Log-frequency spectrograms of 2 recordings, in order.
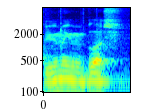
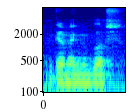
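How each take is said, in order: First: Said in the usual way. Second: Quieter, bashful repeat; soft and shy. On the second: Shown as a demonstration. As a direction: say it shyly under your breath. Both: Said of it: "repeats the line".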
